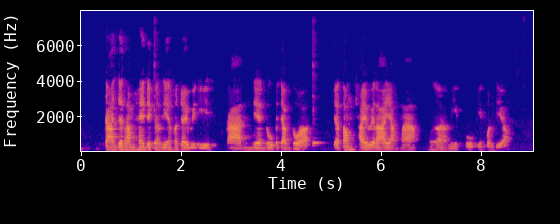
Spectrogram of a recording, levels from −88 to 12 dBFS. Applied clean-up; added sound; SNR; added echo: none; Cowbell; 13 dB; none.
